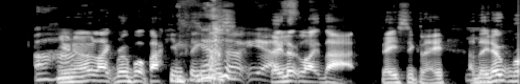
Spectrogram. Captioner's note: laughs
